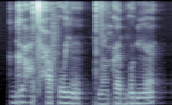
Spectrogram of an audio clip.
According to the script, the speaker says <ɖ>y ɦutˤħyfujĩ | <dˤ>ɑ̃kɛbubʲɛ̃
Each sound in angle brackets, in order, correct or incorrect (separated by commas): incorrect, correct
